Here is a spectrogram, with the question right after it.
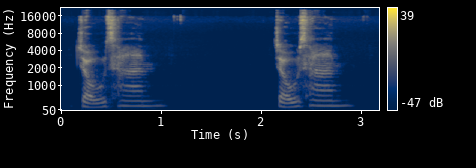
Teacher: dotan it's that middle um rising and then high tone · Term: middle rising and then high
